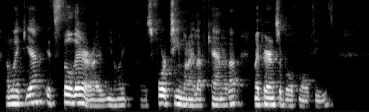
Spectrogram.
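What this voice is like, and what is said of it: Canadian accent. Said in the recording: “people might tell by the accent. So the accent remained there ... you still have the accent?”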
